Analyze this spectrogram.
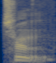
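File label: "chong3", Chinese; Cours de Chinois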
